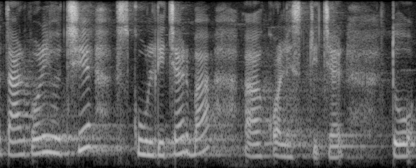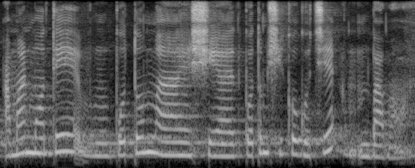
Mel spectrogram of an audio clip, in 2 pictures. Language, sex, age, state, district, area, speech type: Bengali, female, 18-30, West Bengal, Jalpaiguri, rural, spontaneous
